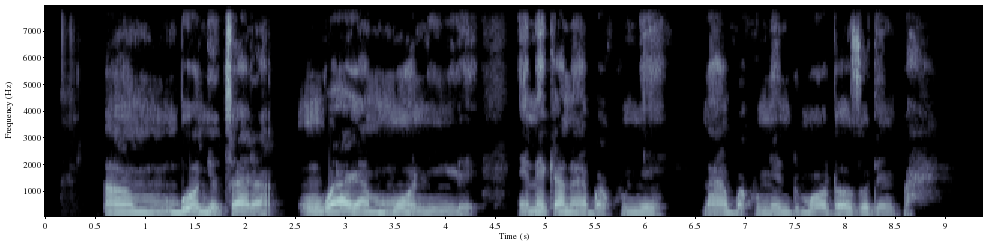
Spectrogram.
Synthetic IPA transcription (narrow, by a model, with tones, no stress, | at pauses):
a˨m̩˨m̩˨ɡ͡bo˦ɲe˦˨t͡ʃa˨ɾa̰˨ | ŋ̩˨ɡʷa˦ja˦m̩˦m˦ɔ˦˨ɲi˨lḛ˨ | e˨me˦ka˦na˨˦˨ɡ͡ba̰˨kʷu˦ɲe˦ | nʔa̰˨a˦ɡ͡ba˨kʷṵ˨ɲe˦n̩˦du˦mɔ˦dɔ˦zɔ˦dɪ˨ŋ͡m̩˦k͡pa˨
